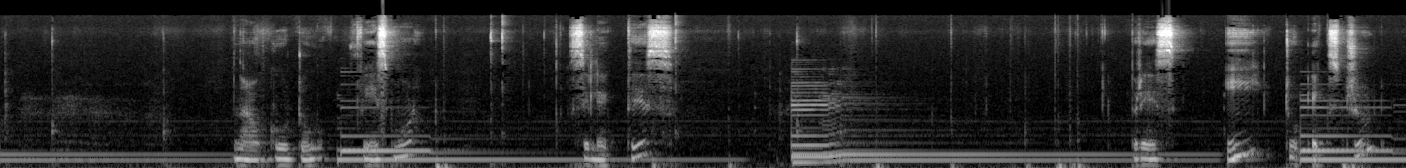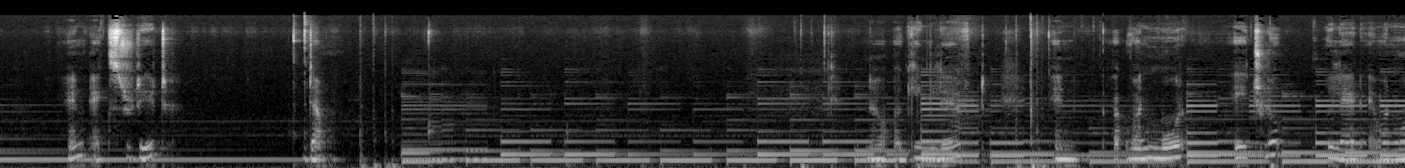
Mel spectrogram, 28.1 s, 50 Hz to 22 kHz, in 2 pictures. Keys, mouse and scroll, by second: 0.3-1.5 middle drag, 4.1 3, 4.7 click, 6.4 shift+click, 7.8 middle click, 8.7 `, 10.4 alt+z, 13.2 e, 16.8 click, 17.6 alt+z, 18.1-19.6 middle drag, 24.2 alt+z.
